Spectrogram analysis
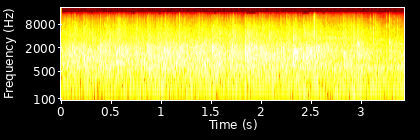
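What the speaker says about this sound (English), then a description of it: "Round of applause for them again as they make their way to the tables" Steady applause from an audience at a football league awards night, a warm, even patter of many hands clapping continuously at moderate loudness.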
